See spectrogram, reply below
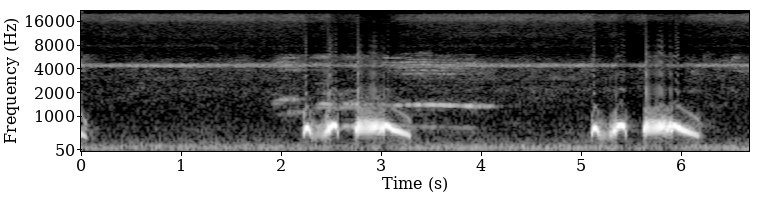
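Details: Spotted dove luring wild doves: two phrases of paired short notes plus a long falling coo, about three seconds apart; a thin whistled tone briefly accompanies the first phrase.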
